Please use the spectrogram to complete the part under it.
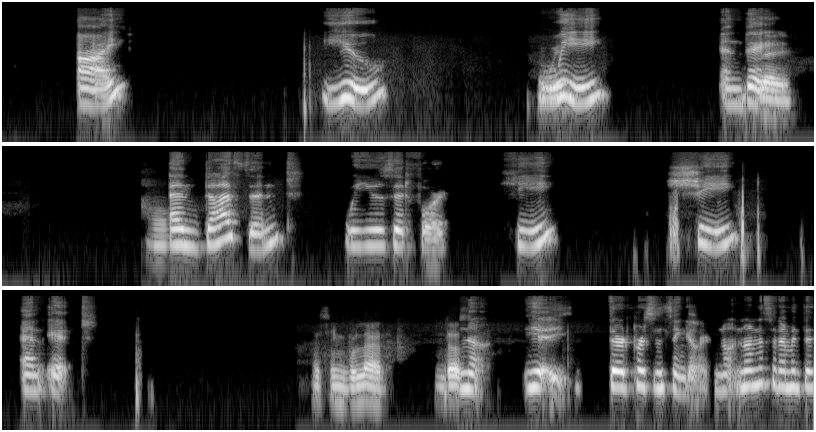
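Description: A young woman speaks clearly through an online call, pausing between phrases.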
